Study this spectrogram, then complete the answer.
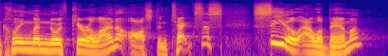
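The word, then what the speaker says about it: Seale: They're watching us in Clingman, North Carolina, Austin, Texas, Seal, Alabama, silent E on the end of Seal, not to be confused with Sealy, Texas.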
